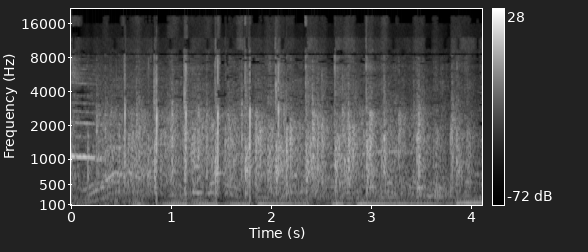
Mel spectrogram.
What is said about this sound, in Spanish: Demos la bienvenida, demos un fuerte aplauso a FIRA, Banco de México.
